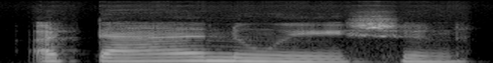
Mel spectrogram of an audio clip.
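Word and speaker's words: attenuation: अब इस वर्ड को प्रोनाउंस करना है अटेनुएशन। अटेनुएशन का मीनिंग क्या होता है? देखो, अटेनुएशन तो उसको पढ़ना कैसे है? A-double-T, टैनु, ए और TION, शन, अटेनुएशन, ठीक है।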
